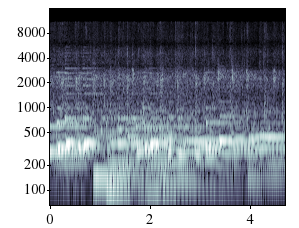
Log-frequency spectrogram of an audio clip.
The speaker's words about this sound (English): Anyone in this section right here, if you see anyone with their hand raised, clap your hands.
